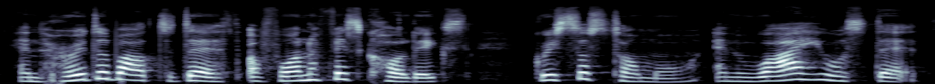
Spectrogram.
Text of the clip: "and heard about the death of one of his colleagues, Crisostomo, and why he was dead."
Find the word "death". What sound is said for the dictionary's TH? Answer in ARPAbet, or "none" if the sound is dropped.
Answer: TH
